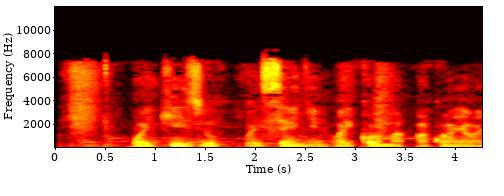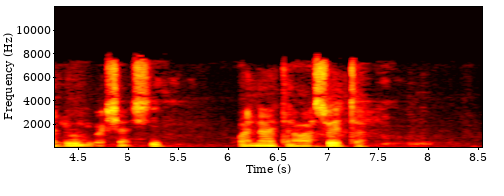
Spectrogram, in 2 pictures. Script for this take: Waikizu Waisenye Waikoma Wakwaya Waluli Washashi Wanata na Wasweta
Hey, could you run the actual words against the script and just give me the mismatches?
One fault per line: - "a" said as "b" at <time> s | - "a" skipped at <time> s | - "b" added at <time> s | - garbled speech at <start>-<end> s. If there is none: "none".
- "na" skipped at 6.6 s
